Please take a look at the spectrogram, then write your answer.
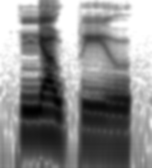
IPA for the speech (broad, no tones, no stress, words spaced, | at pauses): ɲawpiu̯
